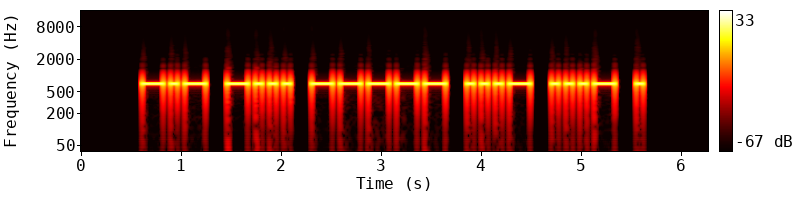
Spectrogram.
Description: Morse code, heard as a keyed tone, about 17 wpm, 700 Hz. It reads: KB0VVE
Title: USA Call Signs - 6 Characters - 17wpm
